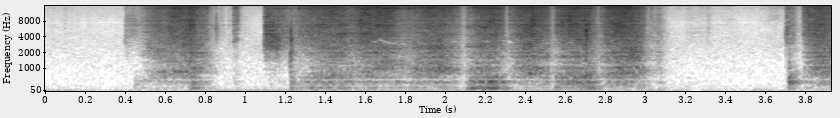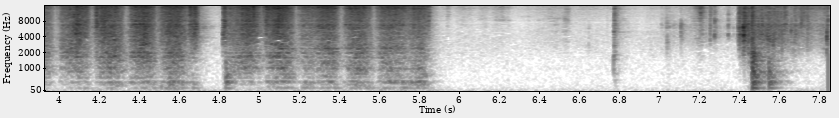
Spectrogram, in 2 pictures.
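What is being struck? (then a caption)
Drawing carbon block on canvas. A small, solid, dark grey charcoal-like drawing carbon chunk, held in the fingertips, is rubbed in strokes across a cloth or canvas sheet, leaving black lines and loose powder, with other carbon pieces lying to the side. Dry, bright, scratchy rasping comes in long bursts of stroking separated by short pauses.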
